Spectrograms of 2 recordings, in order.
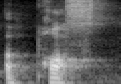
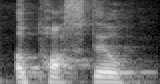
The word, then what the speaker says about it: apostille: So, it's a process called apost- apostille. I can't pronounce this word to save my life. It's a p o s t i l l e. Apostille.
